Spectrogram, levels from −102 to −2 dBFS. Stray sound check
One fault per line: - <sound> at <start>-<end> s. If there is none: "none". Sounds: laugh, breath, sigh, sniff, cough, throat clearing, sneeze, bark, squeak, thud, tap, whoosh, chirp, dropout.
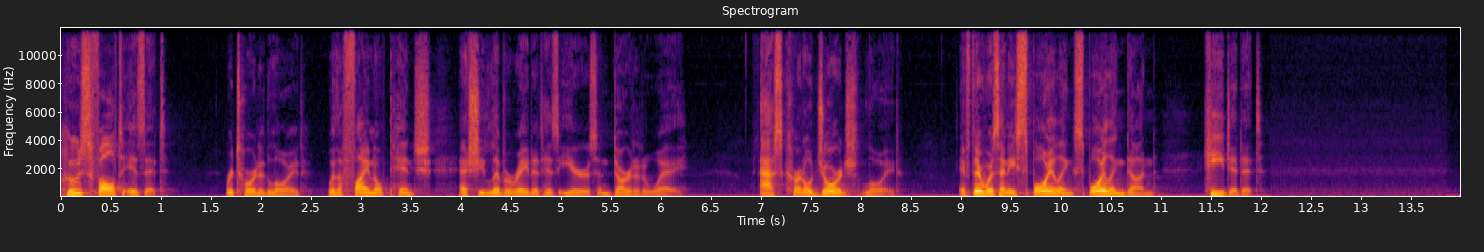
none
